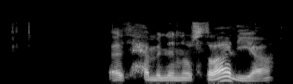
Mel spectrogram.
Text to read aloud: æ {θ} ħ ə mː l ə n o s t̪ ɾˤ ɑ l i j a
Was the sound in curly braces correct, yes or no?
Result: yes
